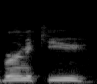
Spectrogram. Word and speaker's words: Wernicke: it number eight there it's pronounced Wernicke even though it starts with w this has to do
